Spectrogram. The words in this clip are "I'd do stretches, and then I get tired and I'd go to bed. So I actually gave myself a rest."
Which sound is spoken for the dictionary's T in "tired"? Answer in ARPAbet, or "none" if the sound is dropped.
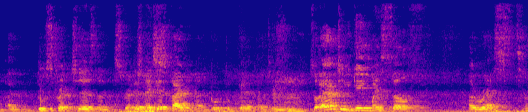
S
